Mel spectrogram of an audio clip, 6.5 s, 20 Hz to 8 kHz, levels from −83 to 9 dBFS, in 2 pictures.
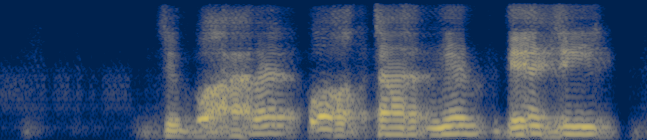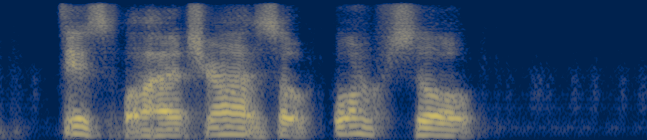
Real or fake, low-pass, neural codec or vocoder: fake; 7.2 kHz; codec, 16 kHz, 0.5 kbps, FreqCodec, smaller model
